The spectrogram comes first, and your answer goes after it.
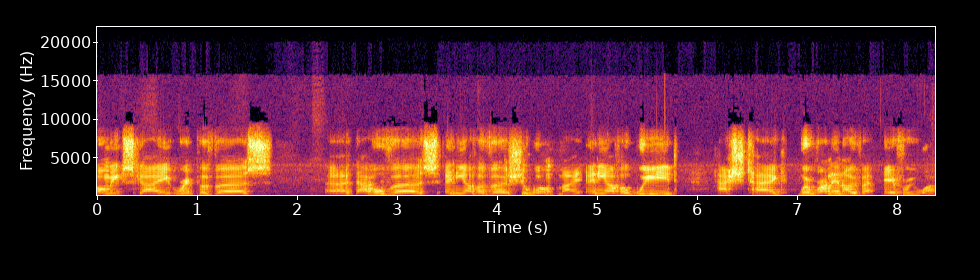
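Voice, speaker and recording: Over noticeable background noise, a man with a strong British accent talks at a moderate pace, his fairly high voice showing ordinary pitch variation. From southern England. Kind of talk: casual chat. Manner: brash.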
